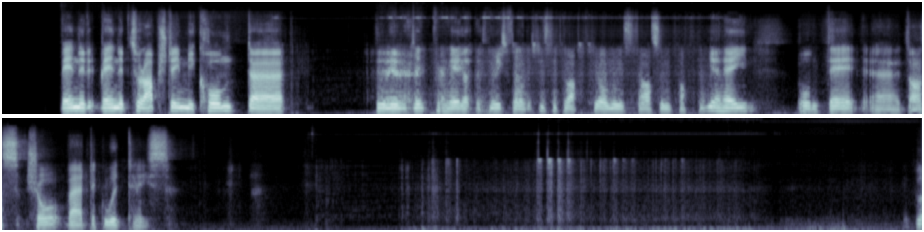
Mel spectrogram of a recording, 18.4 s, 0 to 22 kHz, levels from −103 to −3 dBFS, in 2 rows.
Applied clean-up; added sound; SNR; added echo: neural mask model DeepFilterNet 3.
